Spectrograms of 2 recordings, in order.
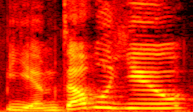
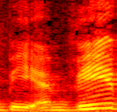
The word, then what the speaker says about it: BMW: In English, people say BMW. In German, we say BMW because W is pronounced W in German, and it stands for Bayerische Motorenwerke, which means Bavarian Engine Works.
